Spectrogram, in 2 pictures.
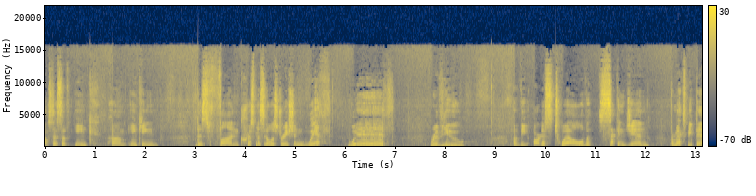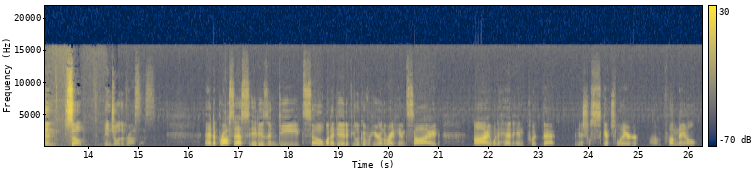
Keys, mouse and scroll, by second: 3.5 space, 16.6 ctrl+z, 16.7 space, 21.6 space, 22.2 space, 22.3 ctrl+z, 22.9 space, 23.3 space, 24.9 space, 25.3 space, 25.9 space.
